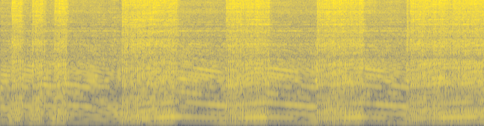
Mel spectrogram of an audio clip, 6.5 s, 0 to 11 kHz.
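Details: 1986 Yamaha YSR 50 two-stroke, running again after more gas added, following carburetor reinstall and priming with premix: a crisp buzz climbing freely through repeated throttle blips and dropping back cleanly, no misfire or bogging. Healthy engine.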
